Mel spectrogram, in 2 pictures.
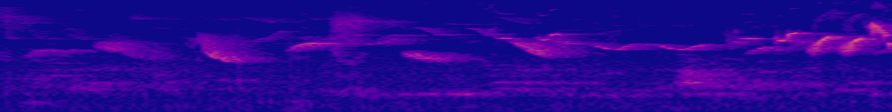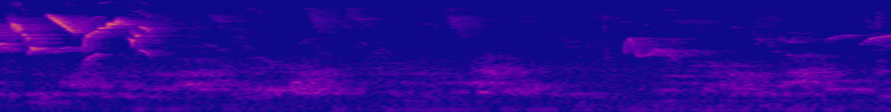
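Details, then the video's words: Double-collared seedeater song, played to teach young birds: quick slurred whistled notes, building into a loud, dense trill in the middle, then softer scattered notes and low chatter. "Papa capim tui tui pra Ensinar filhotes"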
